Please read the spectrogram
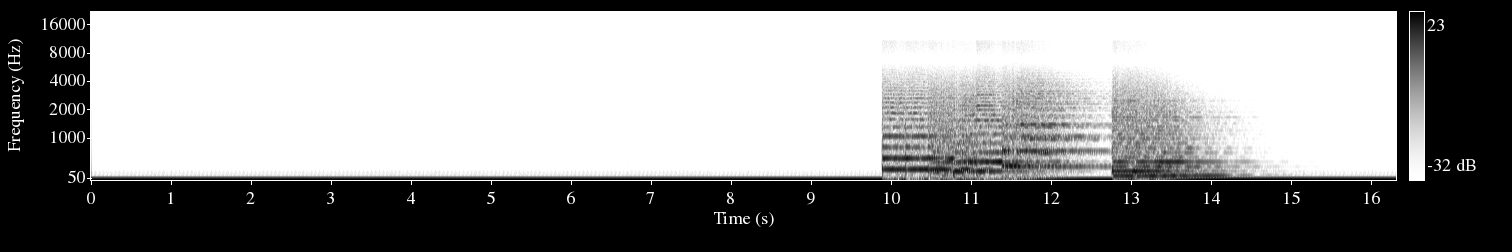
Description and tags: Testing my VST host audio out for crosstalk of secondary sounds from media player. I wanted to see if recorded waves from VST would include mix from soundcard in recording.
test, sound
